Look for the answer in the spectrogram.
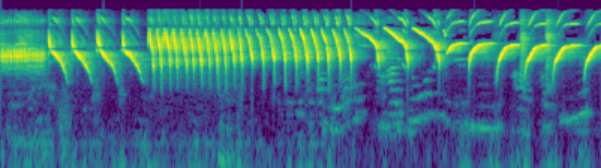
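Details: Male canary song used to teach young birds to sing. Spaced, bright downslurred whistles lead into a fast, buzzy, high trill, then a series of separate ringing sweeping notes.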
